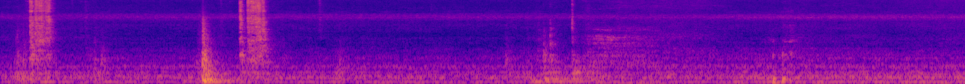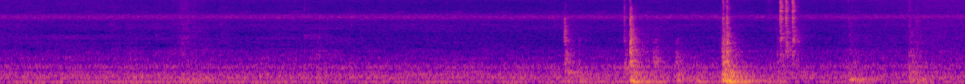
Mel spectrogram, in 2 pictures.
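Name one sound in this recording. Metal tools clink and knock against metal.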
